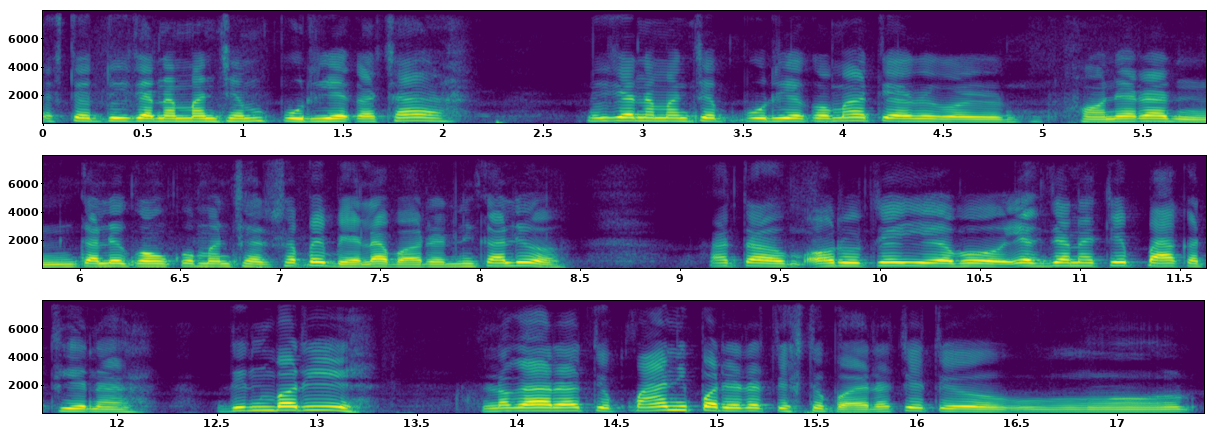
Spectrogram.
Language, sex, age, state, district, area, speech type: Nepali, female, 60+, West Bengal, Darjeeling, rural, spontaneous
